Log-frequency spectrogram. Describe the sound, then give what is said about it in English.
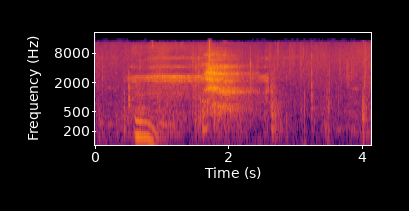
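A man in a courtroom draws a loud, hard sniff sharply through the nose, with a brief low vocal sound just before it and quiet background noise afterward. “Close-ups of him sniffing real hard.”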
